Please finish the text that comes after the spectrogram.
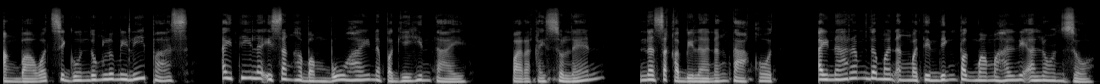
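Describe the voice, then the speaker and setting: Low-voiced woman narrating a drama, dry sound. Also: animated, moderate pace, dark tone, no echo. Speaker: audiobook narrator. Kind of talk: scripted dramatic story narration.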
